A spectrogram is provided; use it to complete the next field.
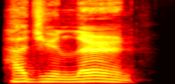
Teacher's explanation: I am biased not to say do with overstress. I de-stress it. And I stress the verb.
